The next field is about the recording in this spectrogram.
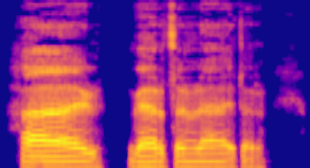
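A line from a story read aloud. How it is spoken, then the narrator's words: Weary greeting. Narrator (Russian): Устало присоединился к приветствию и Вальтер Бунге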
